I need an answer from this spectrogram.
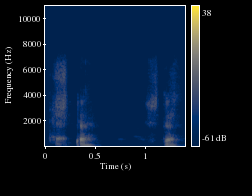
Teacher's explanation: We barely pronounce the E, and we kind of roll over the T.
